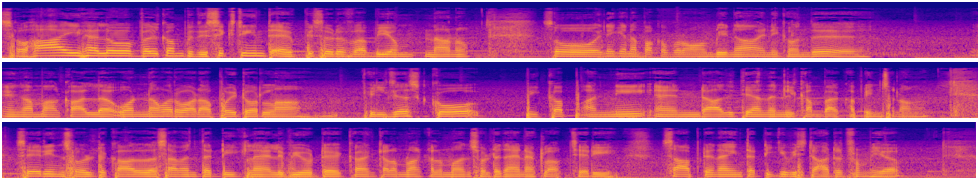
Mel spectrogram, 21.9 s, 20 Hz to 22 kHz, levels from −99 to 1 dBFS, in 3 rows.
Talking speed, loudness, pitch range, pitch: 160 wpm, -18 LUFS, 130-150 Hz, 135 Hz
